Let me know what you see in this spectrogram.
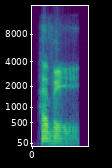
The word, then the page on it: heavy: British English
